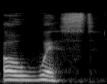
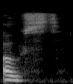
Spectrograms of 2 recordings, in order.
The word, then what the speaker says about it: owest: Notice owest becomes 1 syllable. In fact, Shakespeare there with that apostrophe has taken out an E to make it have 1 syllable. Otherwise it would say owest. 2 syllables, but by taking it out it becomes ost, 1 syllable, right?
